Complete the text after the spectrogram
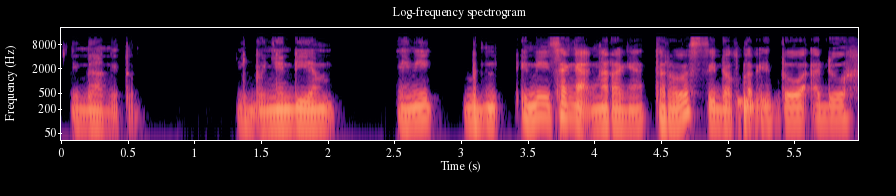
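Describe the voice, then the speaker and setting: A man's voice: on the low side, fairly even intonation, normal speed, warm tone, no echo, clean studio sound. A man giving a conversational lecture on medical ethics, telling anecdotes and acting out quotes. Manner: chatty, storytelling, acts out quotes.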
